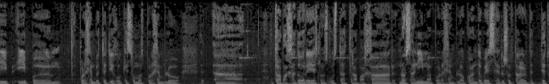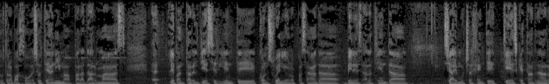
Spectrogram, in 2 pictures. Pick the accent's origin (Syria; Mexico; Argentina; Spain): Syria; Damascus, Damascus Governorate; somos de Damasco, uh-huh, de la capital.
